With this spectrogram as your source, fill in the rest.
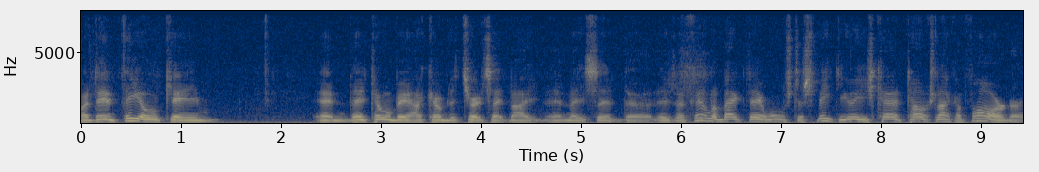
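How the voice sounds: A man's medium-pitched, slightly mellow voice at a moderate pace, with ordinary pitch variation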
